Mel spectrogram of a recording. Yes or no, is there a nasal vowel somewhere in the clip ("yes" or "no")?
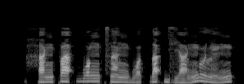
yes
